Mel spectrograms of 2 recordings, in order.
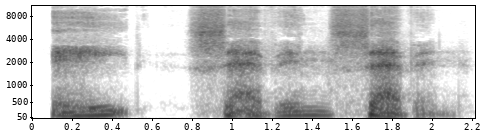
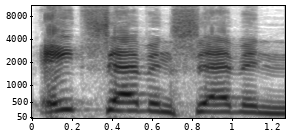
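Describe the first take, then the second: First: It is said slowly. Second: It is said fast.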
